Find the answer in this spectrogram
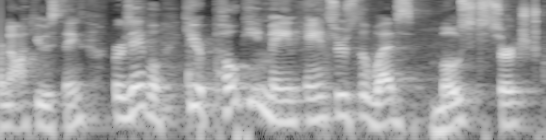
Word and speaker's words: Pokimane: That's why it's actually supposed to be pronounced Pokimane.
